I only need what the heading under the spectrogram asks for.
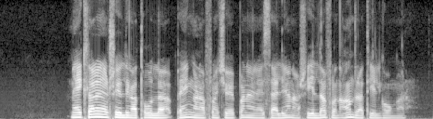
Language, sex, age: Swedish, male, 26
